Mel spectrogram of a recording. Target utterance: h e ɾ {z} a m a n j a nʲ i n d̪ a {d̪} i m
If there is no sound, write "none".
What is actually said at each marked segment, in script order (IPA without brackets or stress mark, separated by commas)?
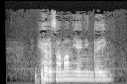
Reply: z, none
